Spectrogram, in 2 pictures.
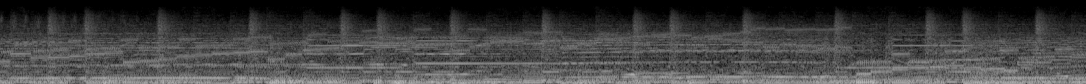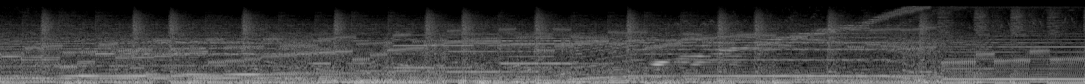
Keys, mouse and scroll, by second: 0.7 click, 1.3 middle click, 2.1 KP_3, 3.1 x, 3.5 click, 4.1 middle click, 4.2 click, 5.7 x, 7.5 click, 8.2 click, 8.9 click, 9.7 click, 11.2 ctrl+z, 11.9 click, 12.8 click, 13.7 middle click, 15.2 KP_Divide, 16.0 click, 16.6 middle click, 17.2 right click, 17.5 KP_Divide, 18.6 click, 18.9 click, 19.5 middle click, 19.6 KP_1, 19.9 KP_3, 20.9 x, 20.9-21.7 drag.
